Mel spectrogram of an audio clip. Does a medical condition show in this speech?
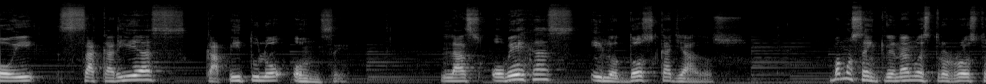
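No.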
